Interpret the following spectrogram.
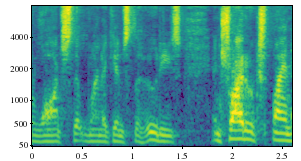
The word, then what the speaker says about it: Houthis: Again, Houthis. Someone on his team may want to point out that's not how you say it. It's Houthis.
